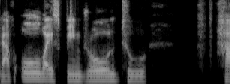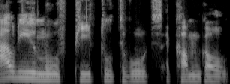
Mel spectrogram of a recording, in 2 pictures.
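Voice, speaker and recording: A man's voice: mid-range voice, no echo. A man in his fifties from Switzerland with a Swiss accent, a guest talking reflectively with frequent ums and uhs. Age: 50s. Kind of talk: casual interview talk.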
